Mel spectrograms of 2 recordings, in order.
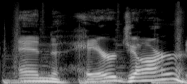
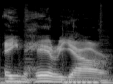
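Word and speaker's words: Einherjar: An hair jar? It's pronounced ein hair-jar.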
